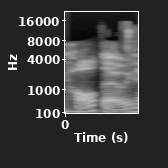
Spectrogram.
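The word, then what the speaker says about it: Holdo: How do you pronounce it? Haldo? – I Haldo? – think Haldo, yeah.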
